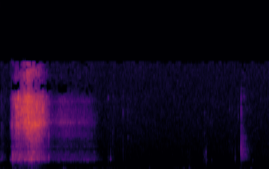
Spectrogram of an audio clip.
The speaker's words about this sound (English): Sorry if it sounds like I'm sneezing, I have a cold.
